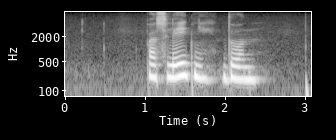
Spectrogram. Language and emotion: Russian, neutral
